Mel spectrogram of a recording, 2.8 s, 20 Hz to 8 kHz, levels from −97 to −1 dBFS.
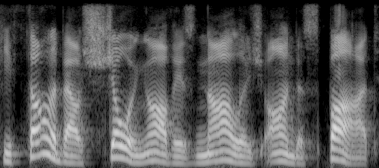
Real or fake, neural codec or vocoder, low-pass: real; none; 7.2 kHz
